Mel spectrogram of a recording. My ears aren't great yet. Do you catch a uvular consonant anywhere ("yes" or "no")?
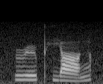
no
